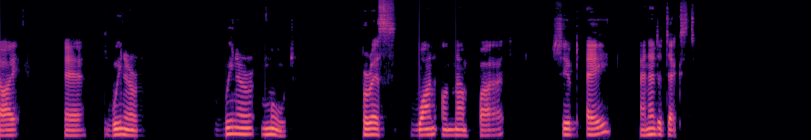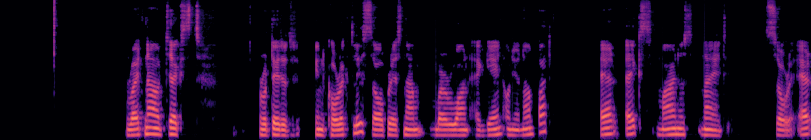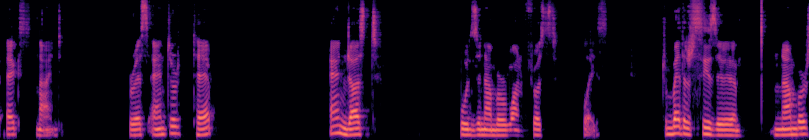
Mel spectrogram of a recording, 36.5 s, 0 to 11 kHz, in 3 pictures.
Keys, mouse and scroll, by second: 2.4-5.6 middle drag, 6.3 KP_1, 8.4 shift+a, 13.9-16.9 middle drag, 18.3 KP_1, 19.4-20.1 scroll up 1, 20.1 scroll down 1, 21.1 r, 24.1 r, 26.9 Tab, 28.0 BackSpace, 28.2 BackSpace, 28.4 BackSpace, 28.6 BackSpace, 30.5 1, 33.2 Tab.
